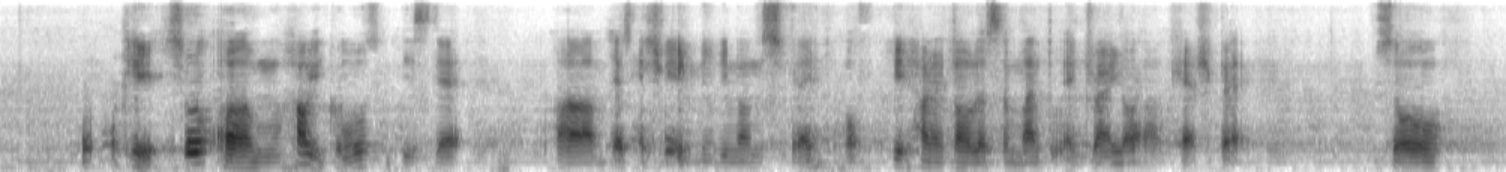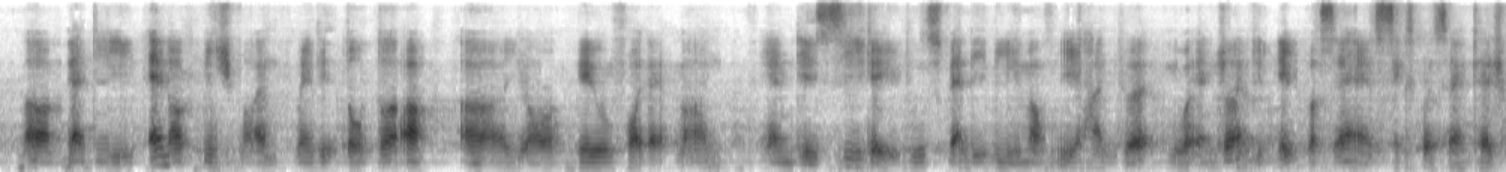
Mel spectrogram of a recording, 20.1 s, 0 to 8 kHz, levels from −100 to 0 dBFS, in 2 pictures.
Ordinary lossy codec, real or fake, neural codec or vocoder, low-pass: AAC, 48 kbps; fake; codec, 16 kHz in and 24 kHz out, 0.6 kbps, FireRedTTS-2 codec; 7.2 kHz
